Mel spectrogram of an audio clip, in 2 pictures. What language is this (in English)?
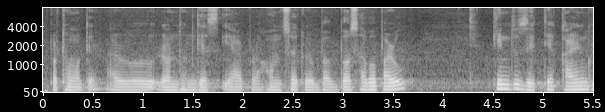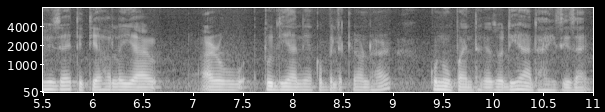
Assamese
